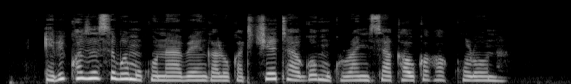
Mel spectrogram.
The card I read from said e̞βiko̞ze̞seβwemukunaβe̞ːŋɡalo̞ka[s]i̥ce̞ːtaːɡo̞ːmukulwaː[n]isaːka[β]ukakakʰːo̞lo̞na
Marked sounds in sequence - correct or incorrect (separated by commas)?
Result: incorrect, incorrect, incorrect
